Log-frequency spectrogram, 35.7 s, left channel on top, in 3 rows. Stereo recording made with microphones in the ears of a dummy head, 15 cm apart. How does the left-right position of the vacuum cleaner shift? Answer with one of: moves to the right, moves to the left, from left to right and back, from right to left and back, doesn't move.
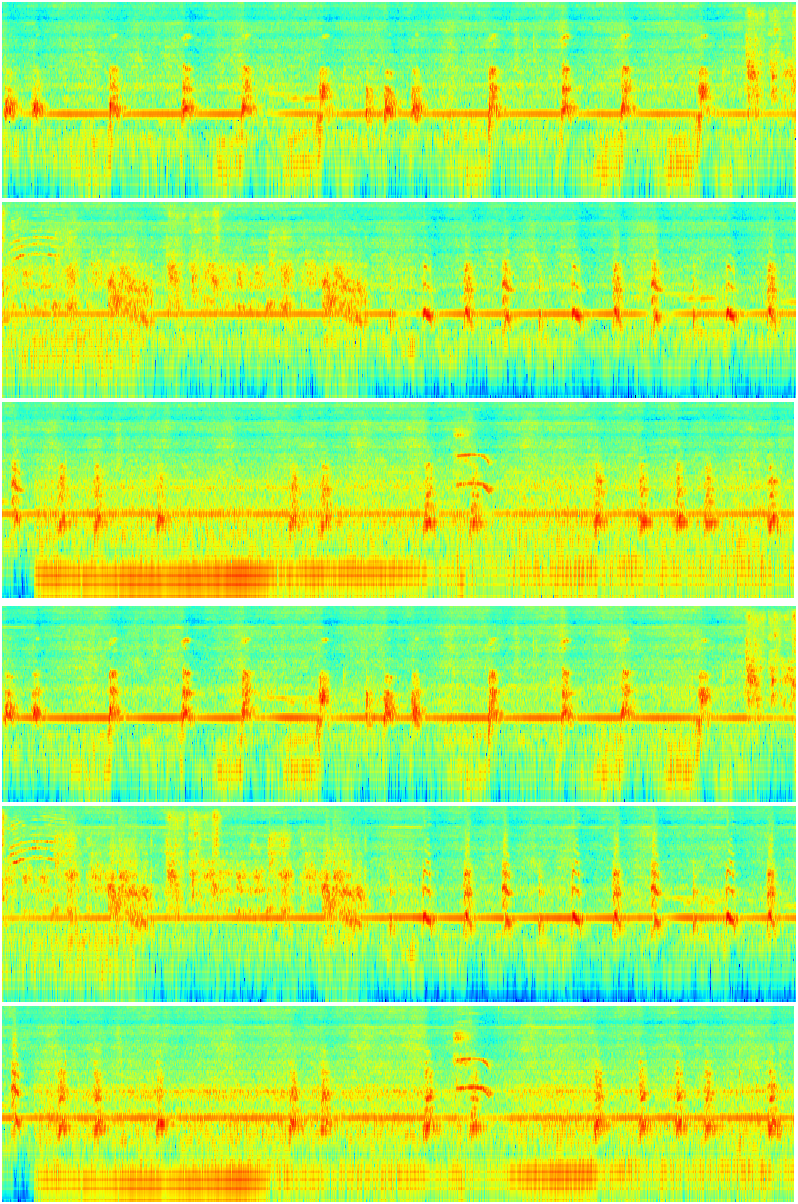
doesn't move.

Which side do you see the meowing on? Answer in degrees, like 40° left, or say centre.
50° right.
